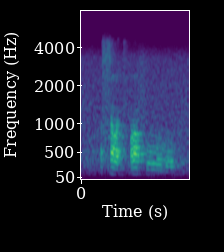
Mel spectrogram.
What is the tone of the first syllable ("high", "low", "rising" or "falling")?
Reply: falling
